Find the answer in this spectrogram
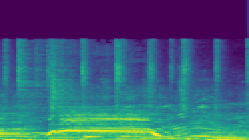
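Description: A live pop-rock band playing, recorded on a phone from within the crowd. A high voice slides up about half a second in, holds for about a second, and drops away over the drums.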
